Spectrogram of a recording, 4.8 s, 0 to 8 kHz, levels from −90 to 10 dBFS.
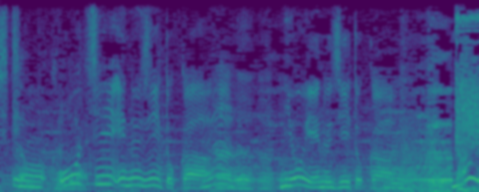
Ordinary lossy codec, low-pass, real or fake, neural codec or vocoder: none; none; real; none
